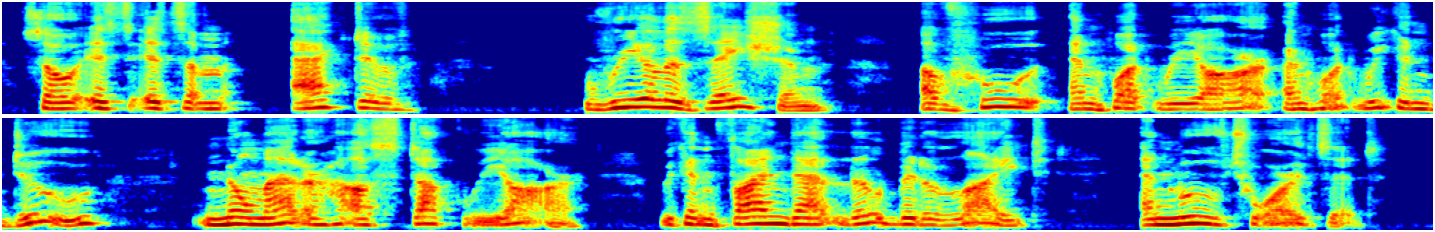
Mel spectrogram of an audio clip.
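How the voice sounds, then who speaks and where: A woman's voice with vocal fry and lively intonation at a very slow pace. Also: fairly low pitch for a woman. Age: 80s+. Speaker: physician. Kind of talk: interview answer.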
